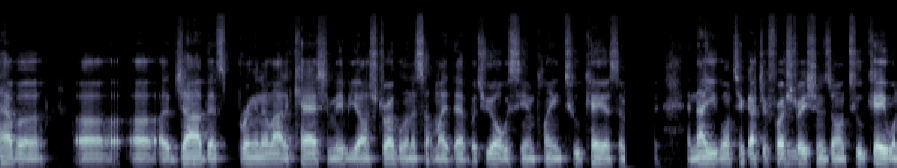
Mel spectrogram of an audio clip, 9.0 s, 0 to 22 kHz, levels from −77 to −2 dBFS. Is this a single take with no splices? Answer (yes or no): yes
